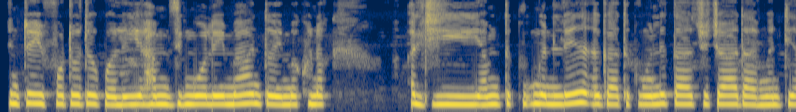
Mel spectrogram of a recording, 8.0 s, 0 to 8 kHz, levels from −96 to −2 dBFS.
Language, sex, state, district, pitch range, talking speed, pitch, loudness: Wancho, female, Arunachal Pradesh, Longding, 225-235 Hz, 180 wpm, 230 Hz, -12 LUFS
